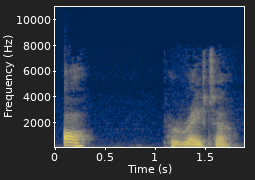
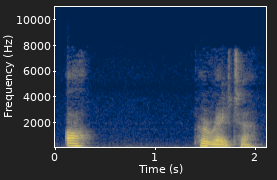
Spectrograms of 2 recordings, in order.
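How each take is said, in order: The two takes are said the same way.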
